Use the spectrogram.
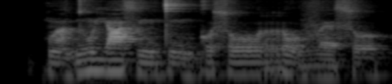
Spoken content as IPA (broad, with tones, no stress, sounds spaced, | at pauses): kʷ ã˨ d ũ˦ j a˦ s ĩ˨ t ĩ˨ ɡ ʊ˦ s oː˦ r o˦˨ v ɛ˨ s ʊ˦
